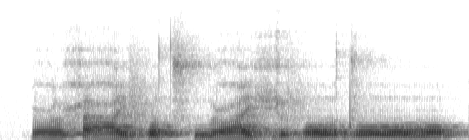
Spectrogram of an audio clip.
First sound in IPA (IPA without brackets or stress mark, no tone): ʕ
